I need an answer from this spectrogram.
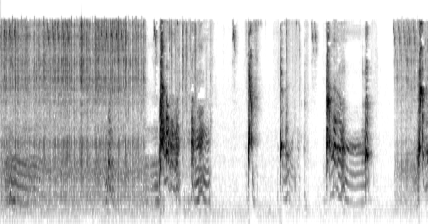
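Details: Miniature Schnauzer playing intently with a toy mouse: steady background noise for three seconds, then short, sharp barks with stacked harmonics, some drawn into whiny growling tones, in irregular bursts roughly once a second, separated by near silence.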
